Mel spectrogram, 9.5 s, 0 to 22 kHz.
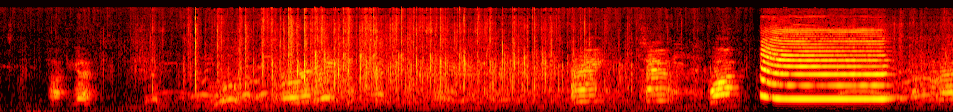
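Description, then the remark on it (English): A loud, sustained air horn blast starts a race, cutting through after a busy stretch of crowd noise, cheering and scattered voices, holding steady for about two seconds near the end as lined-up runners set off. “Everyone's lined up and the air horn has gone, and the first 100 people have actually ran, the rest of them are walking, and there's a cloud of dust as they pass by.”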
